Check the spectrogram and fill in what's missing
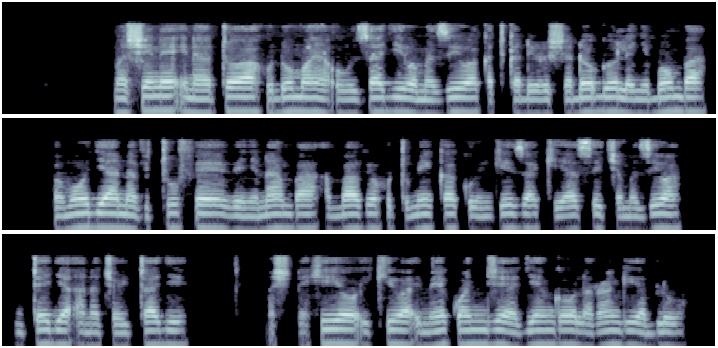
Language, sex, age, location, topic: Swahili, male, 25-35, Dar es Salaam, finance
